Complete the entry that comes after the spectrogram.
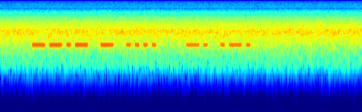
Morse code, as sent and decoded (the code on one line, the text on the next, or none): --.- - .... / -. .-.
QTH NR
